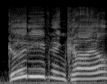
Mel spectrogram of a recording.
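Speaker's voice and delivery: very high, glamorous woman's greeting; Rachel voice. A narrator's reading. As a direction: greet him in a high, charming voice. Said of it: "she said".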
